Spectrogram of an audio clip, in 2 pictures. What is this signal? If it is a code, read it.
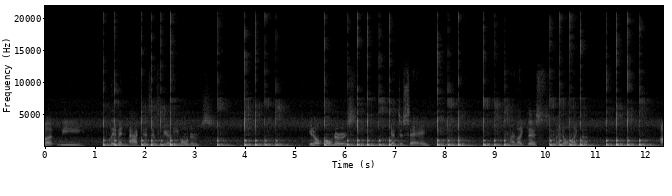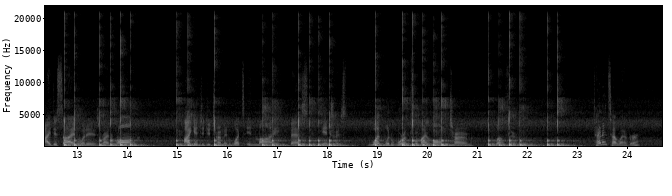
Tap code, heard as knocks on wood, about 5 knocks a second, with room echo and speech in English. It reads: IDENTIFIER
